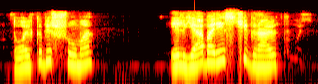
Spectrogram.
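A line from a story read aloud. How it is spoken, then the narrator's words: Quiet but stern. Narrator (Russian): он тихо, но строго сказал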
